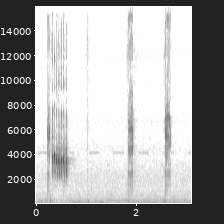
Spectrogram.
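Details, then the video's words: Female prinia calling to attract a male. One quick buzzy rattle of rapid pulses is followed by two brief high chips about a second apart. "suara pikat burung prenjak betina memanggil jantan"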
